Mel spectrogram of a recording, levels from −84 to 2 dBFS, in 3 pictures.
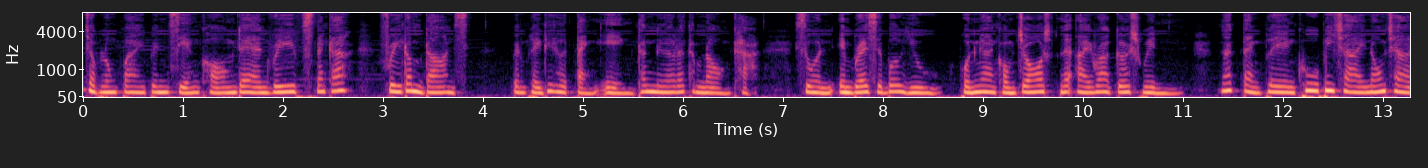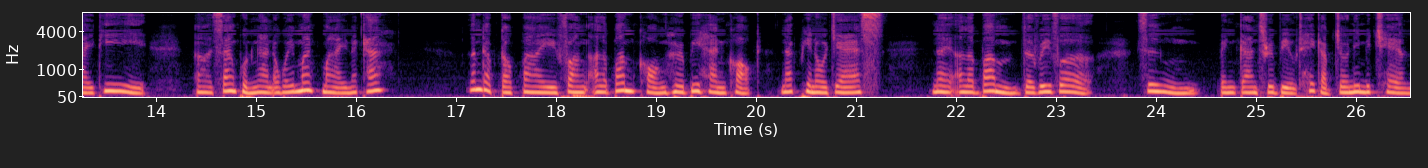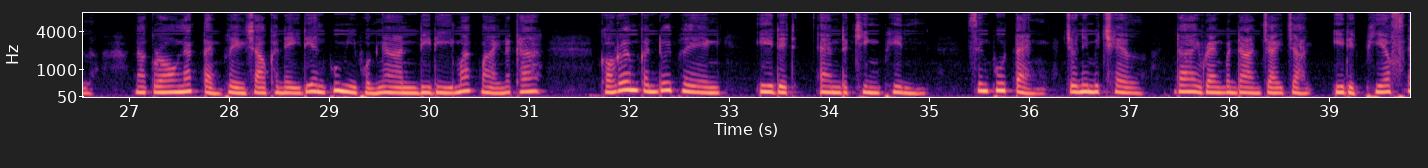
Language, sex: Thai, female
